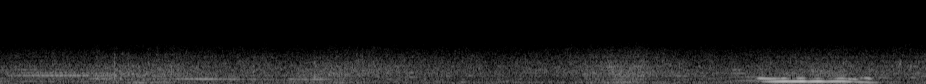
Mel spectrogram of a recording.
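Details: Bowhead whale song: faint wavering mid-pitched notes early on, then a louder, harsh low moan with layered harmonics near the end, set against continuous underwater hiss.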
